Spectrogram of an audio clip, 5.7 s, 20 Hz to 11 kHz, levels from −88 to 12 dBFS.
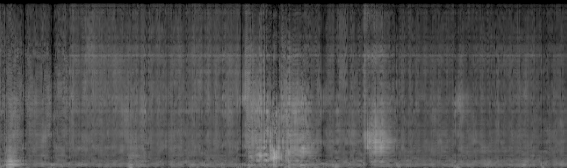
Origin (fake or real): fake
